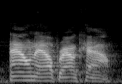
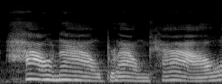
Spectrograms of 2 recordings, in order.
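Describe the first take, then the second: First: The first h is dropped in lazy speech. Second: Every word is pronounced crisply and fully. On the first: This is how the speaker normally talks. "That's how I think I sound. I think I have quite a lazy way of talking" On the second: This is how proper diction sounds.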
